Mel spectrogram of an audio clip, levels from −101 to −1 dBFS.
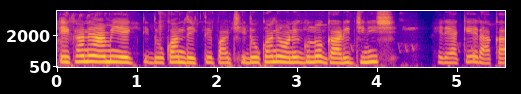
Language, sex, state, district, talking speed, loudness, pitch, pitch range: Bengali, female, West Bengal, Cooch Behar, 140 wpm, -16 LUFS, 275 Hz, 255-290 Hz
